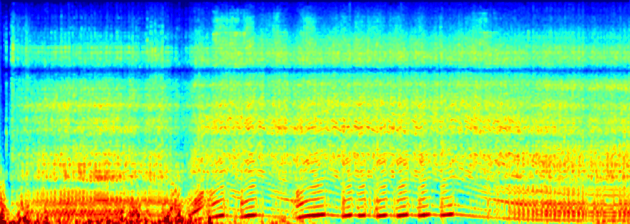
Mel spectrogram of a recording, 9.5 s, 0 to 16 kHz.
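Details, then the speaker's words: Homelite HT-21 hedge trimmer two-stroke after carburettor rebuild, no adjustment needed: catches after a few pulls, revs up and down cleanly and settles evenly; runs well and quietly with its small muffler. "she's actually running well I'm Ashley surprised how quiet that thing really is got a pretty small buffer on it"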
